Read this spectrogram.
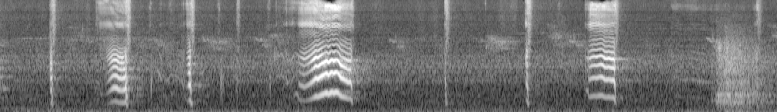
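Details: Miniature Schnauzer puppy Fantom, a young male, protesting at being picked up and carried: sparse short whimpers and one louder wavering whine, with quiet rustling and clicks between.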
